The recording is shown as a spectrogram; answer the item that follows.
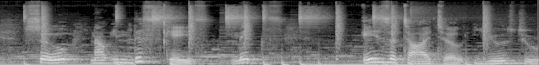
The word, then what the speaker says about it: Mx: for the first time mx is pronounced as mix all right and it's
